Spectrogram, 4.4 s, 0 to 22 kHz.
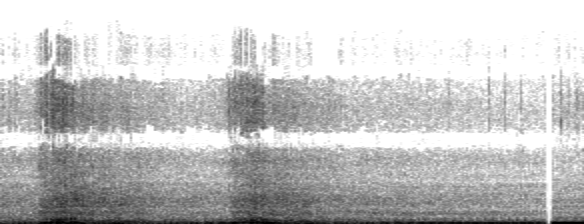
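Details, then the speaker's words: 1974 Dodge W100 4x4 pickup with a big-block Mopar 383 swapped in after the original 318 blew: rough V8 revs twice then settles to a loud, uneven idle; the alternator charges but makes horrible noises, plus a small exhaust leak. "Alternator's bad. Well, it charges like exuberantly, but it makes horrible noises, so there's that."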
